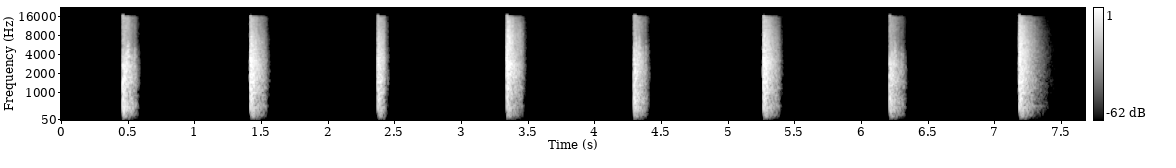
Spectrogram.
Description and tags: Electronic clap loop at 125 beats per minute. Each clap in the patterns is slightly different.
loop, clap, electronic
